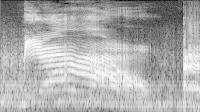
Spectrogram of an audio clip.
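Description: A cartoon cat's yowl: one long meow with a wavering pitch that falls steadily, fading out about a second and a half in.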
